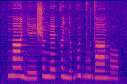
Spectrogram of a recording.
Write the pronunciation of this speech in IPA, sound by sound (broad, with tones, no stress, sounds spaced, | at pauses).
n aː˦ ɲ eː˨ ʃ ə˦ ŋ ɛ˦ k ə˦ ɲ ə˧ ɡʷ ɨ˦ ɡ u˦ d aː˧ ŋ ɔ˨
